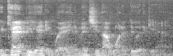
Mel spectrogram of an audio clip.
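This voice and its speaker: A man talks at a very fast pace in a fairly low pitch, with noticeable background noise behind him. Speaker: poet and teaching artist. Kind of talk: workshop teaching talk. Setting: live venue with microphone and PA. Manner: casual, conversational.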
